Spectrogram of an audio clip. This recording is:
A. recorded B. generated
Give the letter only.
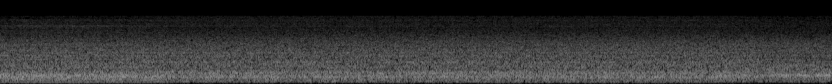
A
